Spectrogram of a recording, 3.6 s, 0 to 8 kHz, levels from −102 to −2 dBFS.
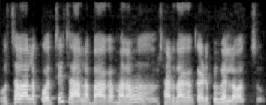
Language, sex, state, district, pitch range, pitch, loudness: Telugu, female, Telangana, Nalgonda, 200-240 Hz, 210 Hz, -16 LUFS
